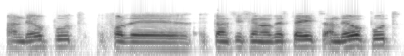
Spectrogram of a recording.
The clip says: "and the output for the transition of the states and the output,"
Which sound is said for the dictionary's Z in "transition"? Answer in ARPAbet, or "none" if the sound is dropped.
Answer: S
